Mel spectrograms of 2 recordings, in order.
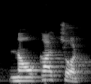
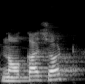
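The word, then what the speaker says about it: Nouakchott: तो मॉरिटानिया का जो कैपिटल और करेंसी है दोनों थोड़ा अजीब है प्रोनाउंसिएशन में। तो इसका जो राजधानी है उसको हम लोग बोलेंगे नौकाचोट, ठीक है, नौकाचोट।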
